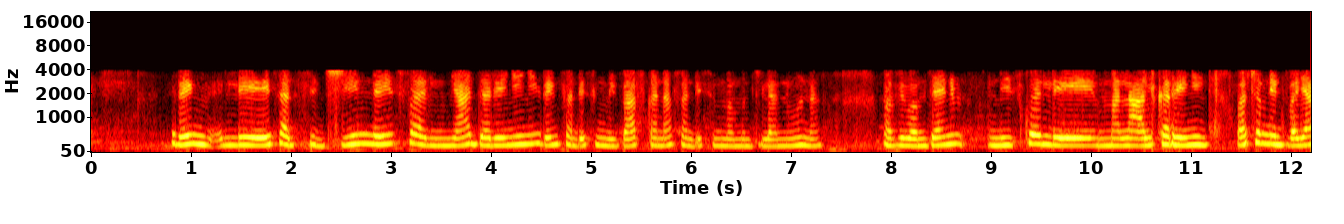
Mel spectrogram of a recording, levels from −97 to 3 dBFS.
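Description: From the start the speech goes through the G.729 codec at 8 kbit/s. It rebuilds the voice from a filter and a few pulses, cuts everything above 4 kHz, and leaves it plainly rough and synthetic. At 7.46 s about 50 ms of packets go missing, and VoIP packet loss concealment by the speech codec stretches the last sound into a fading buzzy tone or coloured noise until 7.53 s.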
